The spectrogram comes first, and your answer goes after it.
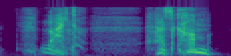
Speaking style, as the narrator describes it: gasped Saul

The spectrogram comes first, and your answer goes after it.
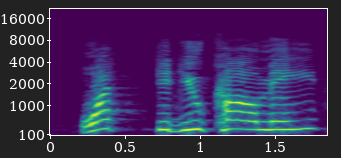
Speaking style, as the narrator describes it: screamed

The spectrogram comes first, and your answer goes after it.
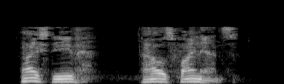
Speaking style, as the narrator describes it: Ordner groaned theatrically

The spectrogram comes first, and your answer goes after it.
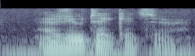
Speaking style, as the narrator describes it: Stevens replied gently

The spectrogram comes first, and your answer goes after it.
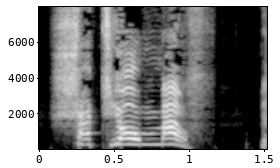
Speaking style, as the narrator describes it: Bellatrix shrieked

